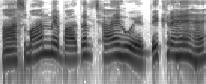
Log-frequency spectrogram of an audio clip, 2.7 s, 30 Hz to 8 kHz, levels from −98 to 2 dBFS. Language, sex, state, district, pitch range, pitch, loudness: Hindi, male, Uttar Pradesh, Lucknow, 155-205 Hz, 185 Hz, -16 LUFS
